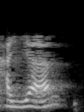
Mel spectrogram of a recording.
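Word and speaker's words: حيان: Ini bacanya hayyan. Ini bacanya hibban.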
